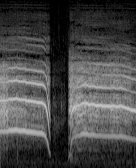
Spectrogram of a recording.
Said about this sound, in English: What the hell is that noise? That caterpillar is screaming.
